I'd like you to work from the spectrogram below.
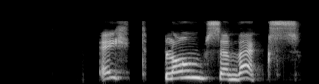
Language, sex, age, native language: Icelandic, female, 30-39, Icelandic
